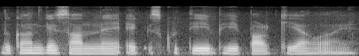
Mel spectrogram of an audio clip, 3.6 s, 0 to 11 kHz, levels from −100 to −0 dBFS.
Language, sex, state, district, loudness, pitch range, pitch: Hindi, male, Arunachal Pradesh, Lower Dibang Valley, -19 LUFS, 105-120 Hz, 115 Hz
